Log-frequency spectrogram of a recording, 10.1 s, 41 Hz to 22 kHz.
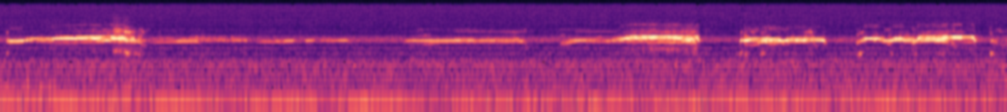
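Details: Young peregrines at a Gdynia, Poland nest receiving breakfast at 4:21 am on 5-11-16, heard through a live webcam. A long thin whining begging call gives way to louder, choppier high wails near the end, with a few sharp clicks and steady background hum.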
